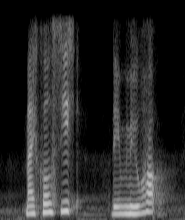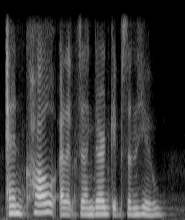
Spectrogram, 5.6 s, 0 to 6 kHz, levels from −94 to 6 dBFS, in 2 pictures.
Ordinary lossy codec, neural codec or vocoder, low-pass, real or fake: none; codec, 16 kHz in and 24 kHz out, 0.4 kbps, LongCat-Audio-Codec, four codebook decoder; 5.4 kHz; fake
